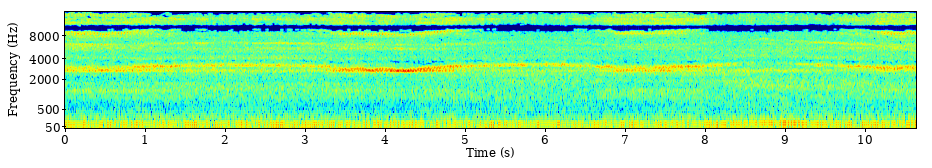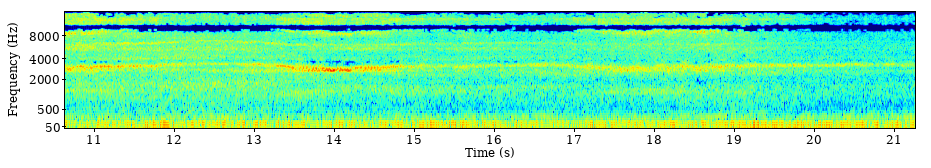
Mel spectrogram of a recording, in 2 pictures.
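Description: A supercharger on an idling car engine whines, its pitch rising and falling gently.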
